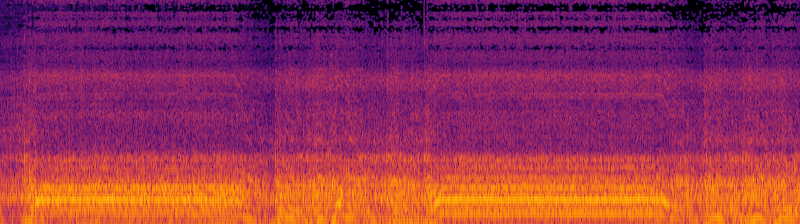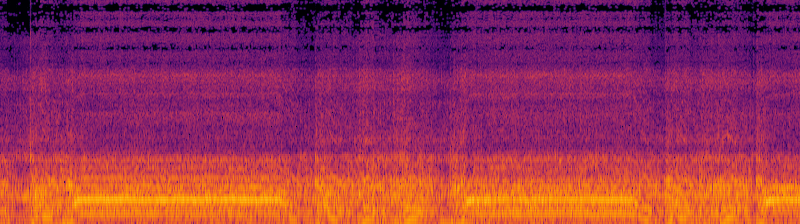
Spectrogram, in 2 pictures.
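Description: STIHL power sweep attachment on a small engine powerhead, running its rotating brush through lawn grass to lift wood chips left by stump grinding. The engine holds a steady high speed for about four seconds at a time, then its pitch dips and wavers before climbing back again, four times over.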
